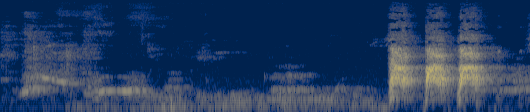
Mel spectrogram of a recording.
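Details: Miniature Pinscher, angry, whining softly at first, then breaking into three quick, sharp barks at the end; low background rumble throughout.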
